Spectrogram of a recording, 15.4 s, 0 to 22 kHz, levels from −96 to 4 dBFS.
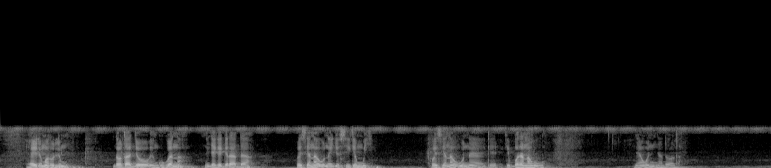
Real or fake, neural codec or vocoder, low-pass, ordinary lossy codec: real; none; 5.4 kHz; none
